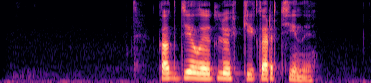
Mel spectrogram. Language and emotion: Russian, neutral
